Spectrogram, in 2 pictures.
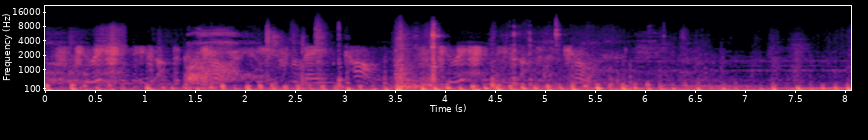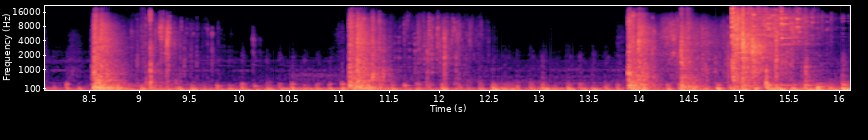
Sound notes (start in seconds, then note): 0.1 intercom voice; 8.5 very loud banging; 11.0 very loud banging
